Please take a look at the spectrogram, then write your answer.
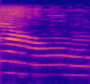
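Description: An angry cat gives a single drawn-out, tonal meow with a growling edge, close and fairly loud, lasting under a second with no talk over it.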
